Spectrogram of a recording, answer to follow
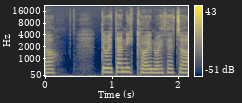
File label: "nico", Welsh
